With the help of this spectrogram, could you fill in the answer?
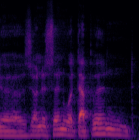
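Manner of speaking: put-on faint, slow, low French-accented groan; barely audible, eyes closed, French accent; collapsed French conductor. Collapsed conductor on his couch to the singer, groggy French accent. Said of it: "His eyes are firmly closed".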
